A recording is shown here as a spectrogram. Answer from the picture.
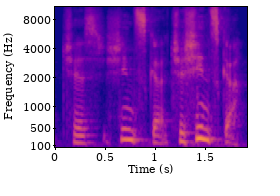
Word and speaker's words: Ciesinka: name only because I'm trying my best, but Ciesinka.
